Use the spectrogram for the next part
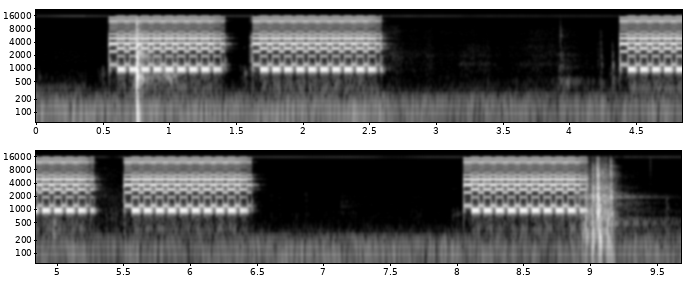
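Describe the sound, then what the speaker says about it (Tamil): A telephone bell rings in three paired bursts, each a loud, steady electronic trill separated by short silences, with a few faint thumps and no talk. "அர்ச்சனா, அர்ச்சனா, போன் அடிக்குது பாருமா."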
